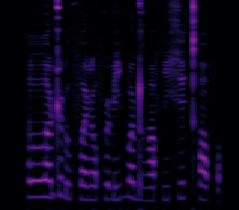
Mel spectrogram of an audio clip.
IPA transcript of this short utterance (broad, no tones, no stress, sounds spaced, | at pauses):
lː ɒ ʈ ʊ ɽ u f ʌ ɳ ɔ f ɽ ʊ ɽ i b ɑ ɖʱ ɑ f i x ɪ kʰ ɒ f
